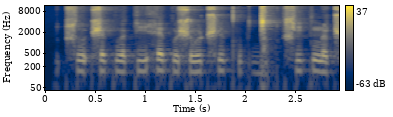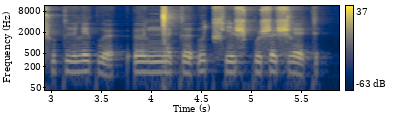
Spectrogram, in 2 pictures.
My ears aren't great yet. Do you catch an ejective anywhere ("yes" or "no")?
no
